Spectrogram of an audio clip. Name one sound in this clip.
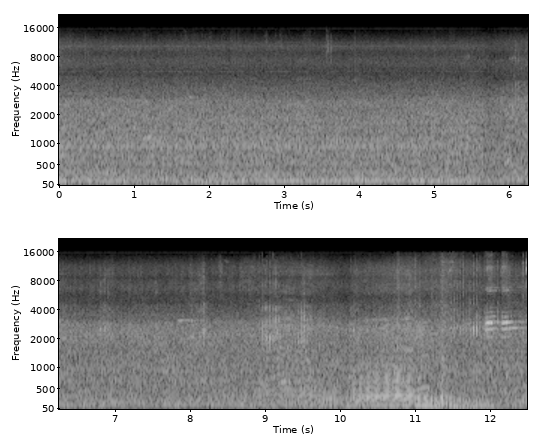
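Traffic hums steadily in a busy street outdoors.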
